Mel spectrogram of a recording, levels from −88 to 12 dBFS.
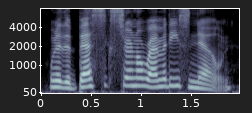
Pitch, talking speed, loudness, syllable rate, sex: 230 Hz, 210 wpm, -18 LUFS, 6.3 syllables/s, female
